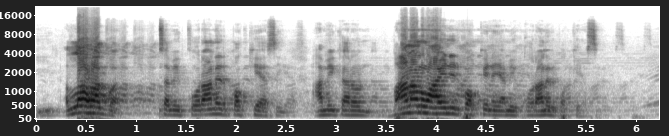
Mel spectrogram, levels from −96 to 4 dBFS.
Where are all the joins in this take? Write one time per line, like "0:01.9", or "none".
0:01.2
